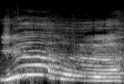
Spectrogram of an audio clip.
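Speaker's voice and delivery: loud, high-pitched excited cheer. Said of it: "quickly peters out with excitement".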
